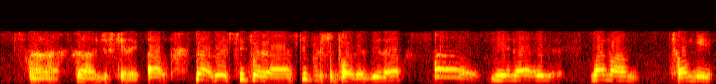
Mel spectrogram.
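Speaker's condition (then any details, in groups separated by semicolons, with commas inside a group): Cerebral palsy; visible to casting agents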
